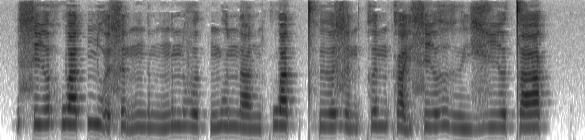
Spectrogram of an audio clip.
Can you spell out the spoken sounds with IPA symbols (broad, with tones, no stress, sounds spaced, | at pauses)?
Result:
s i˨˦ ə̯ h w a˦˥ t̚ ɲ ṵ˧˨ ə̯ s ə̰˧˨ n ŋ ə̤˨˩ n ŋ ə˧ n v əː˨˩ k̚ m u˧ n a̤˨˩ n k w a˦˥ t̚ t̪ʰ ɨ˨˦ ə̯ z ə̰˧˨ n k ə˧ n k a̰˧˨ j s i˨˦ ə̯ ɣ ɨ̤˨˩ j ɣ i˧ ə̯ t̪ a˦˥ k̚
